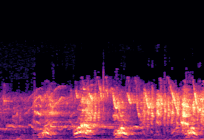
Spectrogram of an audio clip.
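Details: Wild turquoise-fronted amazon (Amazona aestiva) giving a harsh, chattering run of squawks and squeals, broken into bursts about every half second, with a faint background hiss.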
